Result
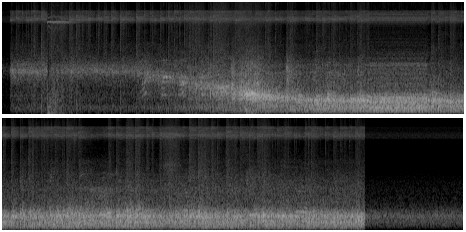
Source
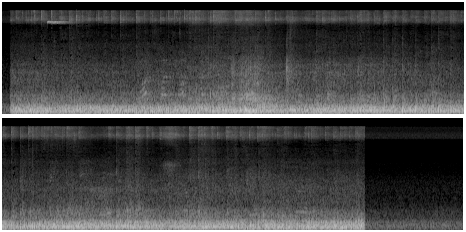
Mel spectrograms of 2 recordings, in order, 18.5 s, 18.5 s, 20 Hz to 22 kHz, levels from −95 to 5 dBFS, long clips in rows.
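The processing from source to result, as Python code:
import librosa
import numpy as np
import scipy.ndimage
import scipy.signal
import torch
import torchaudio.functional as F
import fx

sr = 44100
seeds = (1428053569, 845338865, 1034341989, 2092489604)

y = fx.filter_sweep_highpass(x, sr, from_hz=1800.0, to_hz=510.0, start_s=2.53, end_s=6.18, q=4.7)
y = fx.spec_freeze(y, sr, seeds[0], at_s=7.35, hold_s=1.13)
y = fx.slew_limit(y, sr, full_power_hz=49.0)
y = y * librosa.db_to_amplitude(-3.5)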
